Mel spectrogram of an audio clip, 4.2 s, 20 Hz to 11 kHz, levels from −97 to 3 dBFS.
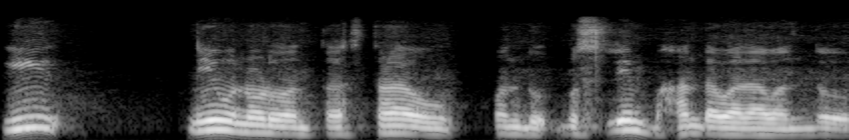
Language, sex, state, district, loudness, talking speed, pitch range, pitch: Kannada, male, Karnataka, Dharwad, -16 LUFS, 125 wpm, 115-180 Hz, 125 Hz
